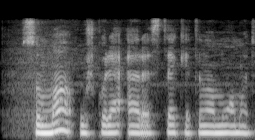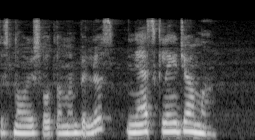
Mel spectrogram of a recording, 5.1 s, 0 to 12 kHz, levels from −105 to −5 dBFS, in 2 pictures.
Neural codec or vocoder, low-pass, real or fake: none; 7.2 kHz; real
